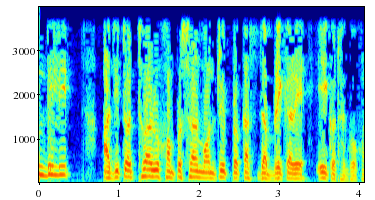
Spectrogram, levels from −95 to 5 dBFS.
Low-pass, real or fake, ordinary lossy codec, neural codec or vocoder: 3.6 kHz; real; none; none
